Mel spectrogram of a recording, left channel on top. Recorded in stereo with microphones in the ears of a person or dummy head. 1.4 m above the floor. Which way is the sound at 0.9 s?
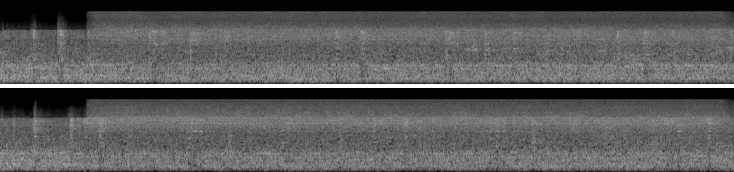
25° right (ahead or behind).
